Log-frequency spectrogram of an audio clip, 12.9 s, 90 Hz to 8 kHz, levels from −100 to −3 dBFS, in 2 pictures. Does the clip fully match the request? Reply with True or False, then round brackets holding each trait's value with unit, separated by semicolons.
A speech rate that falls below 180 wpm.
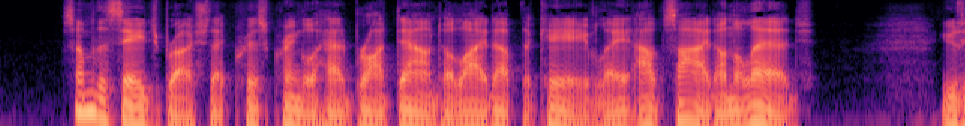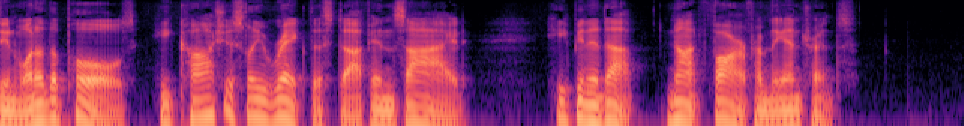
False (185 wpm)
